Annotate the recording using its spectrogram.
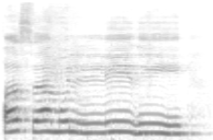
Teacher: ഖാഫ് ഇസ്തിഅലാൻ്റെ letter ആയതുകൊണ്ട് തഫ്ഹീം ചെയ്തിട്ട് ഉച്ചരിക്കുക.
